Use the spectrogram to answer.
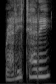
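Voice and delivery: talking to a dog. A narrator's reading. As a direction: coax the puppy along. Asking the dog.

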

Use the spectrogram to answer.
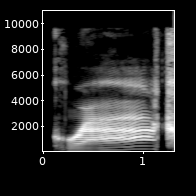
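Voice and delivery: long drawn-out, rising word; imitated crack. A narrator's reading. Narrator imitating the ship's noise, drawn-out crack.

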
